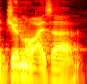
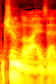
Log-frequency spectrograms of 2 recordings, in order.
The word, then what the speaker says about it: June Loiza: Yeah, June Loiza is the English J. Exactly, June Loiza.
